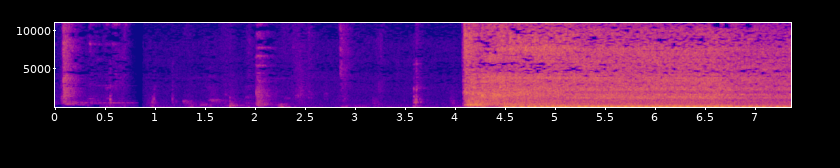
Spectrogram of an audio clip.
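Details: Suzuki Nex FI scooter after CVT and gearbox repair (gearbox bearings and roller housing replaced): starts after a few clicks and settles into a smooth, even idle; the loud CVT/gearbox roar is gone, though a slight noise remains mid-engine.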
